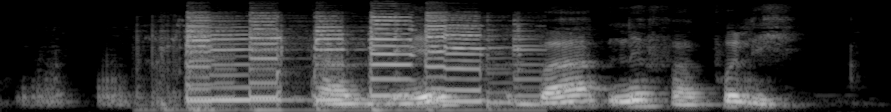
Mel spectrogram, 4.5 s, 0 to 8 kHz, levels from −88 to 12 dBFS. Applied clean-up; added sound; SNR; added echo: none; Guitar; 1 dB; reverberation time 0.4 s.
